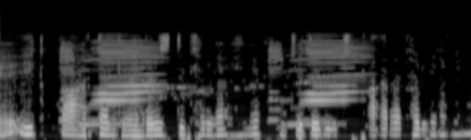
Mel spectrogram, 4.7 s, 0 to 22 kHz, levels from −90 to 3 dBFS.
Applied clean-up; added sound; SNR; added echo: classical method spectral subtraction.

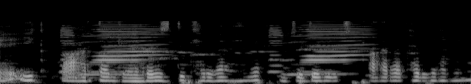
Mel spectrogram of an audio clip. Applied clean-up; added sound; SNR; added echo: classical method Wiener filter.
